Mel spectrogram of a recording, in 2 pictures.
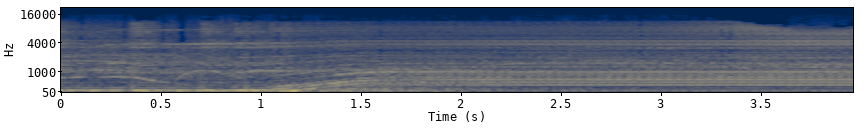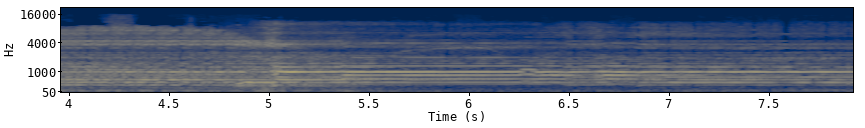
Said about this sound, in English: The crowd is so excited.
